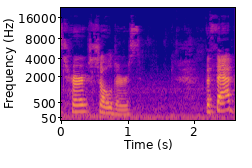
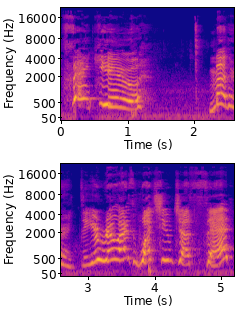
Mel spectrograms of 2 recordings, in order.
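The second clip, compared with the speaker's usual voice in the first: much higher, louder whine; complaining; 13 semitones higher, 6 dB louder, slower than usual. Acted. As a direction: whine at mother in disbelief. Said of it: "Drusilla complained".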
